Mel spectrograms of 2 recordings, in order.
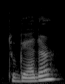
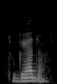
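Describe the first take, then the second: First: The final 'er' sound is pronounced. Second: The final 'er' sound is dropped.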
